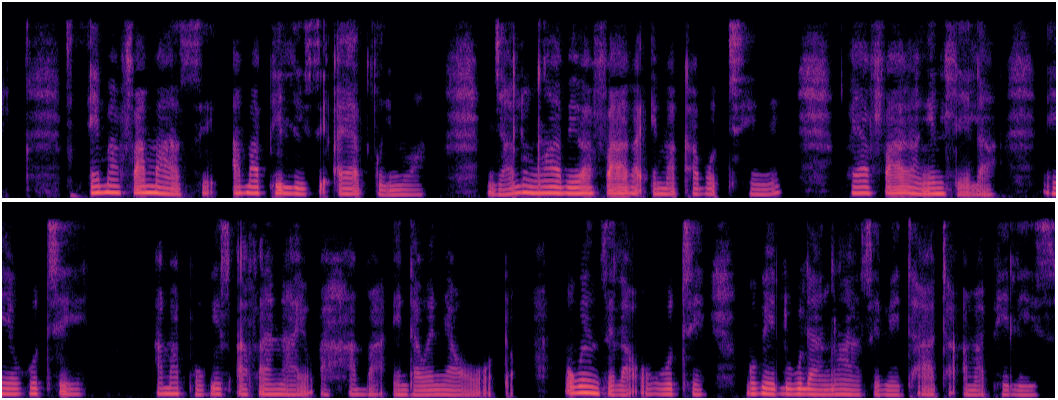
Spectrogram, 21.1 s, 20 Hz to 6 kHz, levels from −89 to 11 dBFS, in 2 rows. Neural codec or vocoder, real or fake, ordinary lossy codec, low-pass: codec, 16 kHz, 16 kbps, FreqCodec, smaller model; fake; MP3, 48 kbps; 5.4 kHz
